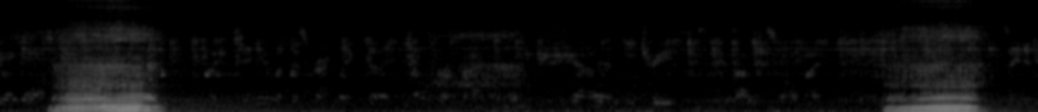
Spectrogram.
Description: I Caught Her In A Cute Snoring Sleepy Dream.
